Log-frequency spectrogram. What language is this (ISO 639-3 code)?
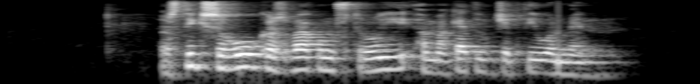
cat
